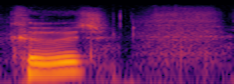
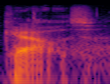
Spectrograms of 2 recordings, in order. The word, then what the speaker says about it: Coues: world it's still called coos it's really pronounced cows so I'm gonna let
